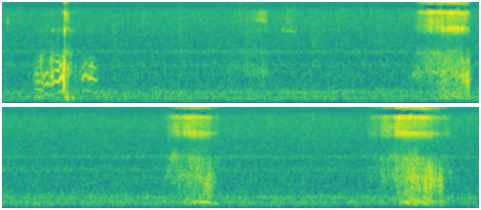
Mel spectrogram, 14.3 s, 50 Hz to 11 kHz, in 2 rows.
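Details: Sleeping dog snoring loudly: soft, breathy snores roughly every three to four seconds, about 18 breaths a minute, over quiet room noise; ordinary snoring.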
